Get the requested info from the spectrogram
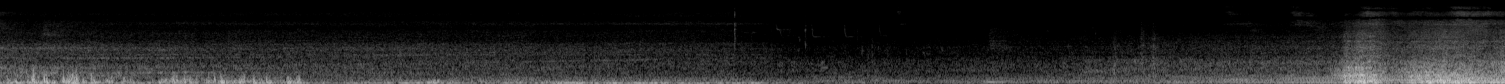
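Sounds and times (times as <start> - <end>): wind rumble on microphone: 0.0 - 8.9
diesel train approaching: 0.0 - 15.0.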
